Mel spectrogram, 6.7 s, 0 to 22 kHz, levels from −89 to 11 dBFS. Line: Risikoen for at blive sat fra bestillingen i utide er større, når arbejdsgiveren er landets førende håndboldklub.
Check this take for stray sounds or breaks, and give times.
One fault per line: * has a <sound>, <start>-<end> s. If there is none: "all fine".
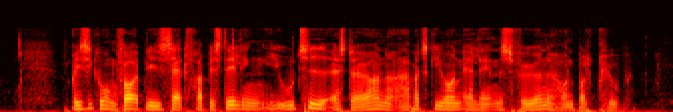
all fine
